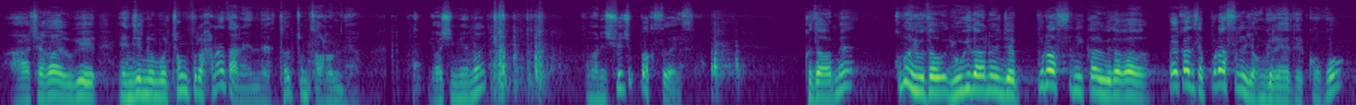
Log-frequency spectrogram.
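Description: A man's voice: sits high, darkish tone. A middle-aged man hosting a casual car demonstration, chatty and exclaiming, grumbling at carmakers as he shows the gear. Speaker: car channel host. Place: outdoors in a parking lot beside cars.

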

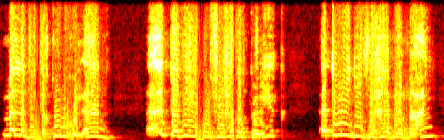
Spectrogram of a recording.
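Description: A man doing a high, questioning character voice. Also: animated, rapid-fire, rough recording. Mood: inquisitive.

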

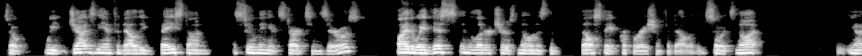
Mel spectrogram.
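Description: A man lecturing over a video call from a small room, walking through the material step by step. His voice is low and gravelly, with a mellow, dark tone, and he often pauses on fillers and restarts his sentences. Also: low-quality recording. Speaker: keynote speaker. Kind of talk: academic lecture.

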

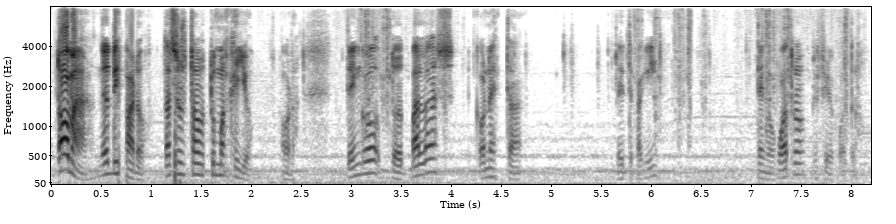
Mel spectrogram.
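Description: A young man from Spain talks through a horror game in a let's play, his voice fairly high and leaping all over the place. He gets excitable and swears and shouts at the enemies on screen. A steady hiss of noise sits under the recording. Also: brisk, pauses often. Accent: Spain Spanish. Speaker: gamer.

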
